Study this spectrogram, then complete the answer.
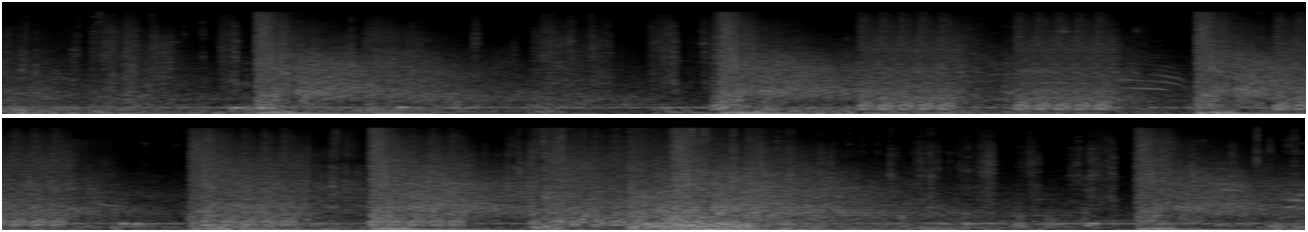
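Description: Video game gunfire with the RobZ Realism Mod plays as repeated bursts of rapid automatic shots and sharp cracks, loud and dense across the stretch, with occasional voices faintly underneath.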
